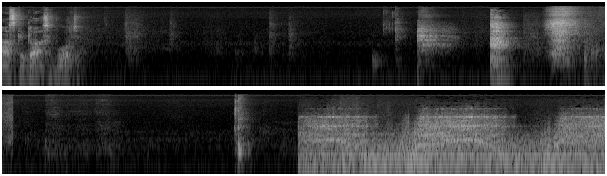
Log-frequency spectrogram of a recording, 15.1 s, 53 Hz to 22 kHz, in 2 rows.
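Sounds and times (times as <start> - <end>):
man exhaling: 5.2 - 5.8
rustling rush of noise: 11.2 - 15.0.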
